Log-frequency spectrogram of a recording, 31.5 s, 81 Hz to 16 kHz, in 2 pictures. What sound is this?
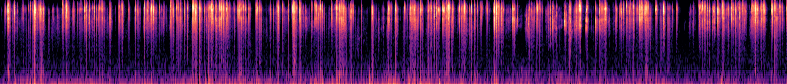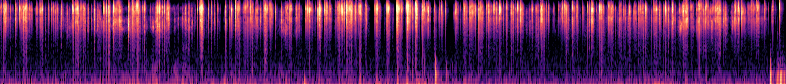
Moving marbles around in my hands. Recorded with a Tascam DR-40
